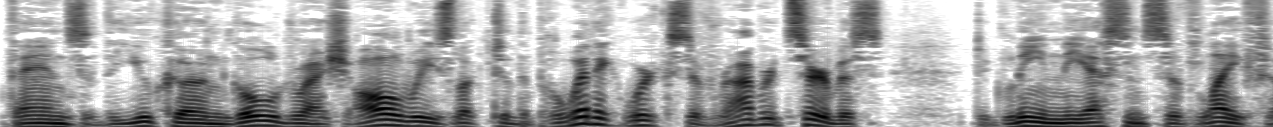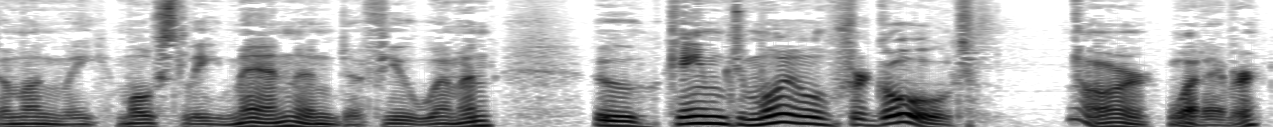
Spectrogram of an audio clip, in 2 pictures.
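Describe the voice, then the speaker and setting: A man with a theatrical, expressive delivery, introducing and reciting comic narrative verse as a radio host. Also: sits low, slightly rough.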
